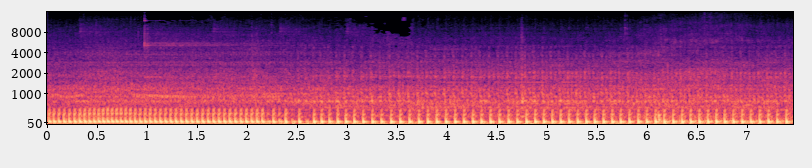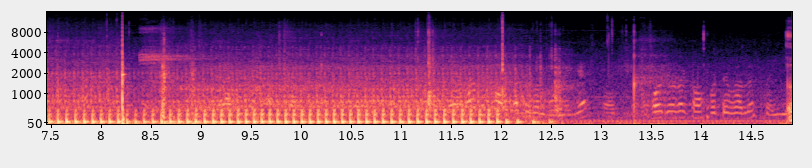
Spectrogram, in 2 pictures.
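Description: A Yamaha R1 motorcycle with an Akrapovic full exhaust system throbs loudly nearby with a fast, rhythmic, pulsing exhaust note. The engine then cuts off, leaving quieter background sound and some talking.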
